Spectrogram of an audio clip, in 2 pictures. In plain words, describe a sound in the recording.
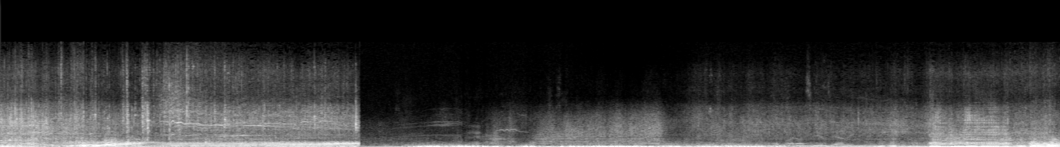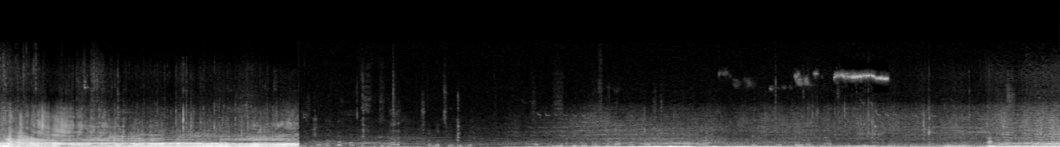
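A rally car engine revs hard and changes gear, loud and close.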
